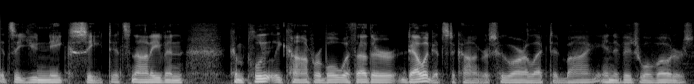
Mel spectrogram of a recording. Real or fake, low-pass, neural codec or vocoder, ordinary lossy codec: real; 7.2 kHz; none; Opus, 64 kbps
